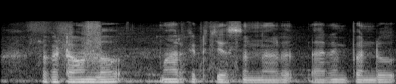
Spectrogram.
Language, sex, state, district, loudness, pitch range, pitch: Telugu, male, Andhra Pradesh, Sri Satya Sai, -19 LUFS, 105-115 Hz, 110 Hz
